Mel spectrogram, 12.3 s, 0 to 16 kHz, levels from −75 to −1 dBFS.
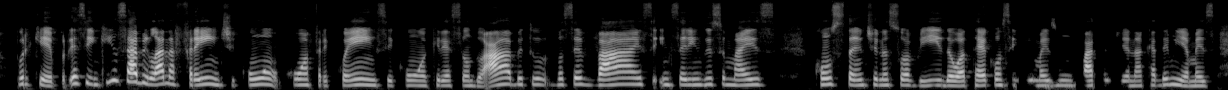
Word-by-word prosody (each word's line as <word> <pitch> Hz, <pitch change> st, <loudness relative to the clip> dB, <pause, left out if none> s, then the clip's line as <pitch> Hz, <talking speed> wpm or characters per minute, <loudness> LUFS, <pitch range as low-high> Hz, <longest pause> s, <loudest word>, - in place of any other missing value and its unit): Por 250 Hz, -1 st, -4 dB
quê? 220 Hz, -5 st, +3 dB
Porque 190 Hz, -, -5 dB
assim, 275 Hz, -2 st, 0 dB
quem 370 Hz, -, -3 dB
sabe 350 Hz, -5 st, +6 dB
lá 245 Hz, 0 st, +7 dB
na 260 Hz, -1 st, -1 dB
frente 225 Hz, -2 st, +1 dB
com 240 Hz, +1 st, -1 dB
com 230 Hz, 0 st, -2 dB
a 230 Hz, -, -1 dB
frequência 210 Hz, +1 st, 0 dB
e -, -, -13 dB
com 205 Hz, +1 st, -6 dB
a 195 Hz, -, -3 dB
criação 200 Hz, 0 st, -6 dB
do 180 Hz, -, -6 dB
hábito, 240 Hz, 0 st, +4 dB
você 235 Hz, +2 st, -2 dB
vai 230 Hz, +3 st, +5 dB
inse 245 Hz, -1 st, -8 dB
inserindo 230 Hz, 0 st, -3 dB
isso 245 Hz, 0 st, -6 dB
mais 225 Hz, 0 st, -2 dB, 0.4 s
constante 235 Hz, -2 st, -2 dB
na 220 Hz, 0 st, -3 dB
sua 215 Hz, 0 st, -3 dB
vida, 200 Hz, +1 st, -1 dB
ou 190 Hz, -, +4 dB
até 200 Hz, +2 st, +2 dB
conseguir 215 Hz, -1 st, -8 dB
mais 200 Hz, -1 st, -5 dB
um 205 Hz, -1 st, -8 dB
4ª 200 Hz, -, +1 dB
dia 195 Hz, -, -5 dB
na 195 Hz, 0 st, -5 dB
academia, 210 Hz, 0 st, -3 dB
mas 185 Hz, 0 st, -4 dB
225 Hz, 190 wpm, -25 LUFS, 205-240 Hz, 0.4 s, lá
